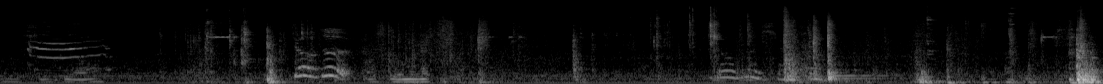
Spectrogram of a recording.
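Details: Russian Blue cat at a veterinary clinic during an X-ray examination, giving a rising then falling harmonic meow near the start, then a few shorter strained mewing sounds, mixed with people talking, handling noises and knocks in a small room.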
